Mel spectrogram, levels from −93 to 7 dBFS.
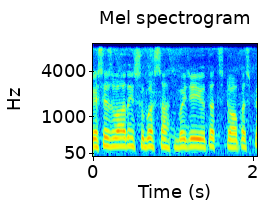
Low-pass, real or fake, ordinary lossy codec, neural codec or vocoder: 7.2 kHz; real; none; none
